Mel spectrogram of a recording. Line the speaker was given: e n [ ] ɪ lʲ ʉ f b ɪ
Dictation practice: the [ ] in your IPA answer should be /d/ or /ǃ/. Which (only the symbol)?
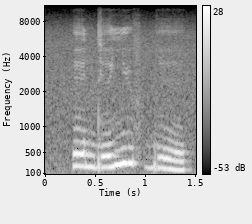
d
